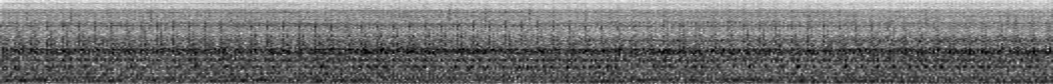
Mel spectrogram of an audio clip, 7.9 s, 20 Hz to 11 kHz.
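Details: Daewoo Lanos 1.5 after brake caliper restoration and tightening of the timing and alternator belts: dense, even engine roar held at raised revs with no knocks or rattles, running smoothly.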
